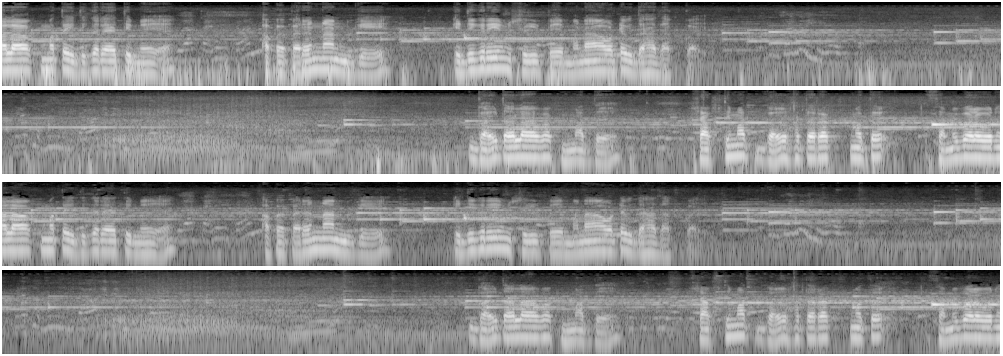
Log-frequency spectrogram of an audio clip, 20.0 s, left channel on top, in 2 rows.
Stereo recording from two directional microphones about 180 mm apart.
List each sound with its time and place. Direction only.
0.0 s speech: 10° right (ahead or behind)
14.7 s speech: centre (ahead or behind)
19.3 s speech: 35° right (ahead or behind)
19.6 s speech: 5° right (ahead or behind)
